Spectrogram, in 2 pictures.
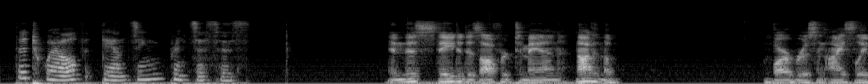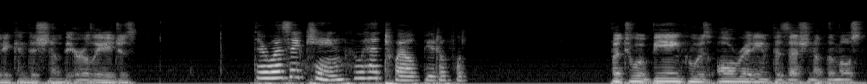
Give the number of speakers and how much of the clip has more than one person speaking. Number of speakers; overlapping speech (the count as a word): two, no overlap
